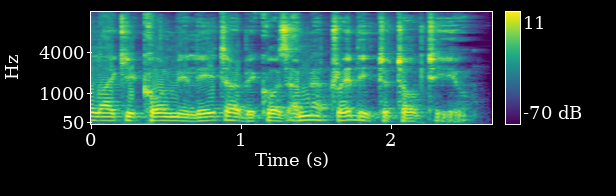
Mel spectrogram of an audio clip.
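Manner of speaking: ordinary delivery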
